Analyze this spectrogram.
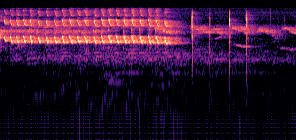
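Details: Captive sunbird kept as a pet, recorded live as master song for teaching other songbirds, its song filled with cililin imitations: a loud, rapid high-pitched rattling trill lasting almost two seconds, then a few sharp clicks.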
